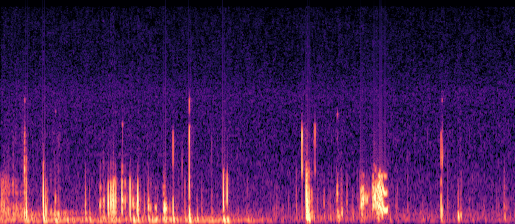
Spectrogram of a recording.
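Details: Low gurgling rumbles and squelches in irregular bursts over several seconds, recorded while drinking juice: ordinary stomach growling, a normal bowel sound.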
